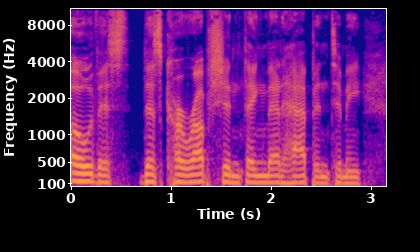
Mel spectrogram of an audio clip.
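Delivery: ordinary delivery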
